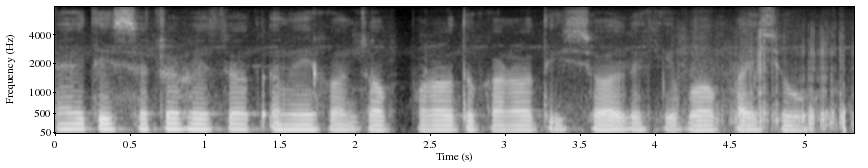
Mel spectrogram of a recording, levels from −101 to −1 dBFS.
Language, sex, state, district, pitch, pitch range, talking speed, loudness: Assamese, male, Assam, Sonitpur, 120 Hz, 110-125 Hz, 110 wpm, -17 LUFS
